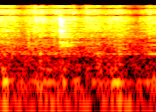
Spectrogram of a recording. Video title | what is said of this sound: Air Fryer Zucchini Chips Recipe - Keto No Breading - Turn Zucchini Into Healthy Crispy Chips! | Now the zucchini chips are finally crispy. Hear how crispy they are?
